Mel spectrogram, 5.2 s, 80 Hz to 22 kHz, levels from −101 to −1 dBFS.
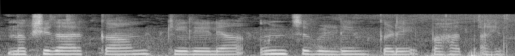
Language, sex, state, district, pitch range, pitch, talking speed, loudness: Marathi, female, Maharashtra, Washim, 210-225 Hz, 215 Hz, 95 wpm, -20 LUFS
